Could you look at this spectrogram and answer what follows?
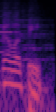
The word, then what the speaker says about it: Phillippe: Do the E. – Phillippe. – Right.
